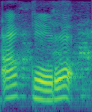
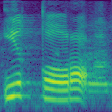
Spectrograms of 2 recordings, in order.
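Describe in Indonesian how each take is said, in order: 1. Kata ini diawali dengan vokal 'a'. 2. Kata ini diawali dengan vokal 'i'. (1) "bukan kita baca aqra" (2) "tapi iqra"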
